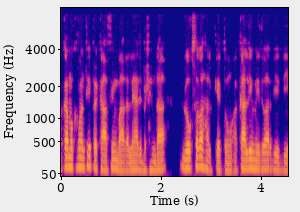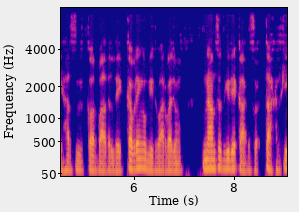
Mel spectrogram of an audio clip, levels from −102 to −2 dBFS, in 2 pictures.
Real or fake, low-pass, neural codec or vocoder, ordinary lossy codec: fake; 7.2 kHz; codec, 16 kHz, 4.8 kbps, FACodec; none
